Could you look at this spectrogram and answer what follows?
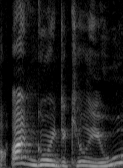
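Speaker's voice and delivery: a laughing, hammed-up villain threat; lightly laughed-through cartoon villain line; mock maniacal villain. Mocking Voldemort's cartoony villain threat, laughing. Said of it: "he's just got a maniacal".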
